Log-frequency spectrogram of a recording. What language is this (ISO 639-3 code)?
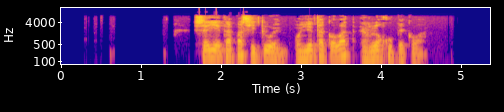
eus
